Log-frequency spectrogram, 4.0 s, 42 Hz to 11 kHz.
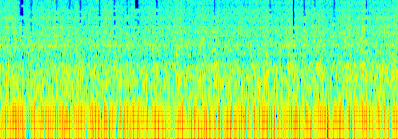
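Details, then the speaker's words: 1987 Kawasaki GPZ600R (ZX600A) after rebuild, idle set about 2000 rpm during carb sync with gauges: steady fast idle with slightly uneven, lumpy beat, cylinder 3 strong and 4 weak; carburettors out of sync, adjusted via screw. "see my cylinder 3 is running a bit strong four is a bit weak so I want to adjust these by turning the adjustment screw towards cylinder four"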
